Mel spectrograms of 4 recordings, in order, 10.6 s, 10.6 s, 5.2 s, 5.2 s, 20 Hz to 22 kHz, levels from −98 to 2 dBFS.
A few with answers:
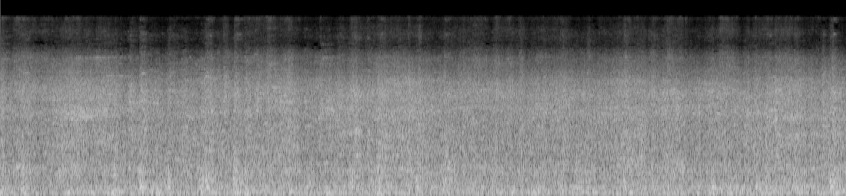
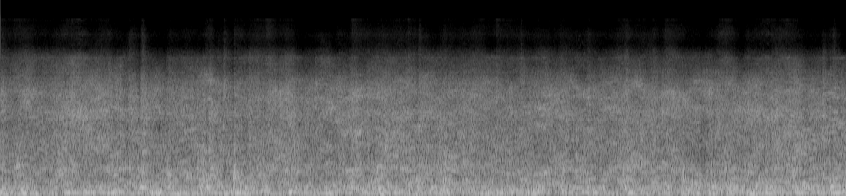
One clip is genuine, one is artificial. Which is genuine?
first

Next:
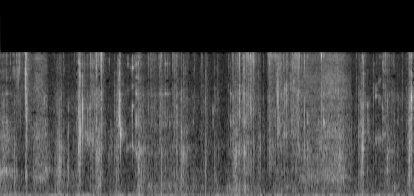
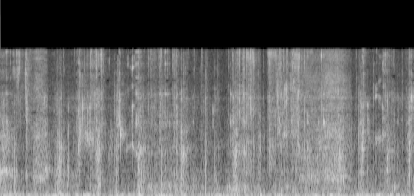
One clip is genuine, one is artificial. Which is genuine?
first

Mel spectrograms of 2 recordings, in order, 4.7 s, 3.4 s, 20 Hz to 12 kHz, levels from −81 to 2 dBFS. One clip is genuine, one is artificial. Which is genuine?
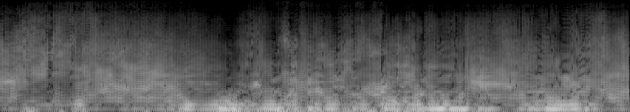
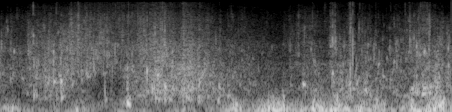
second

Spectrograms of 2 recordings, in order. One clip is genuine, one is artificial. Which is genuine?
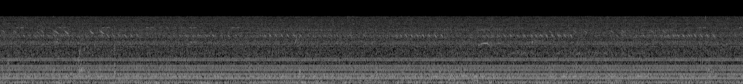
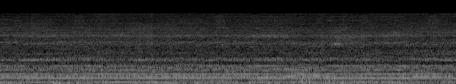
first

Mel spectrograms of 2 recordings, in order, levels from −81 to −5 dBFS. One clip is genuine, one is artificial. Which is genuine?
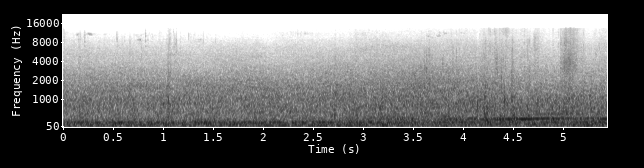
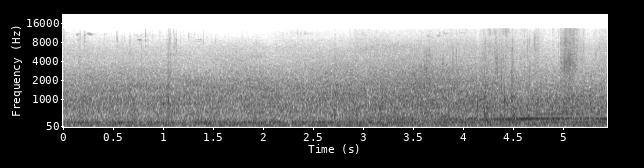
second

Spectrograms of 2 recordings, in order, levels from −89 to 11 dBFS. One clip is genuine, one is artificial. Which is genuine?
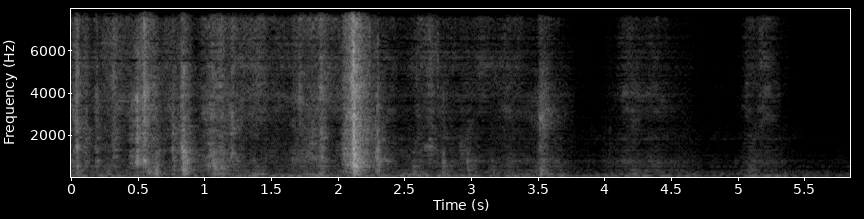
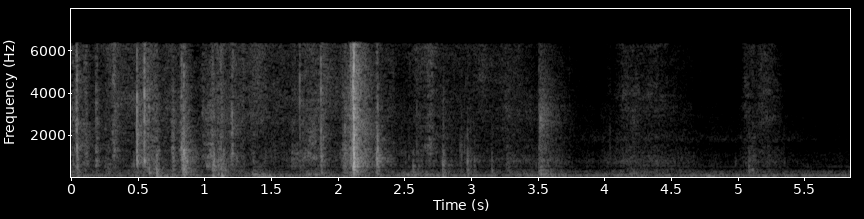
second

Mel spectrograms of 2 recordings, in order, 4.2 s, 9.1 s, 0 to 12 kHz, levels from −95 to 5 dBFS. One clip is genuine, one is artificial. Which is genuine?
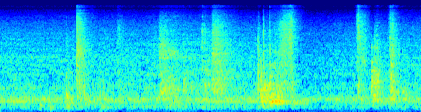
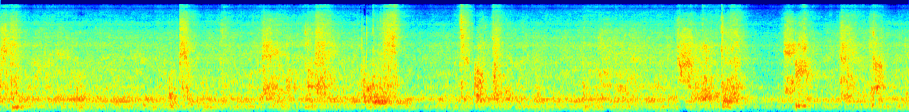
first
